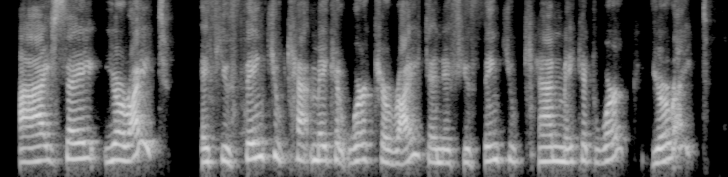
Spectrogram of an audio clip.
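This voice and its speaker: A woman with a Quebec accent, fairly high-pitched, speaking at a fairly slow pace. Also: fairly even intonation. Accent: French-Canadian accent in English. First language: French. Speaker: direct sales business leader. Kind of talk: interview.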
